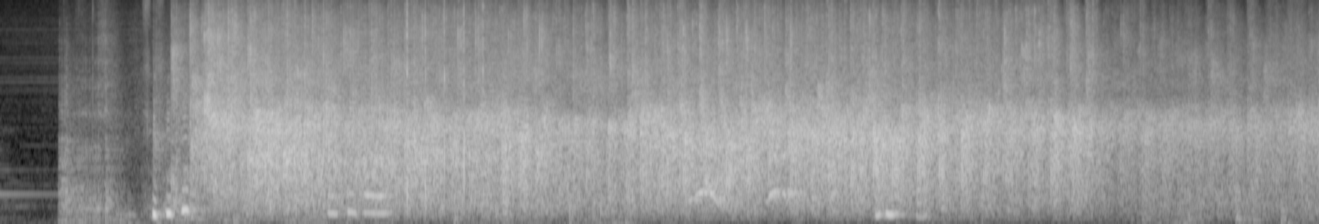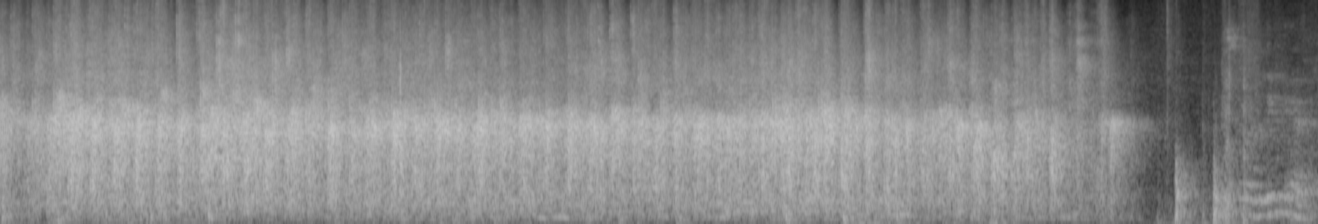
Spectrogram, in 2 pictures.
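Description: Audience applauding, starting about two seconds in after the music has stopped, dipping a little mid-way and dying away near the end.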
